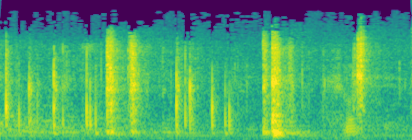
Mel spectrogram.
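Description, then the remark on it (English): A door is pushed shut and locked, a run of wooden thumps and metallic clicks and clunks over a few seconds, with no one speaking. “Well, you didn't have to lock the door,”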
